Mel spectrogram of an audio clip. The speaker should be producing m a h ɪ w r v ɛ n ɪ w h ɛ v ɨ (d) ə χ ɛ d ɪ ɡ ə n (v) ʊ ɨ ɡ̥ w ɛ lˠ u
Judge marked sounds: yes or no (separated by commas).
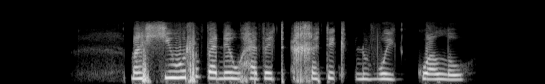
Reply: yes, yes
